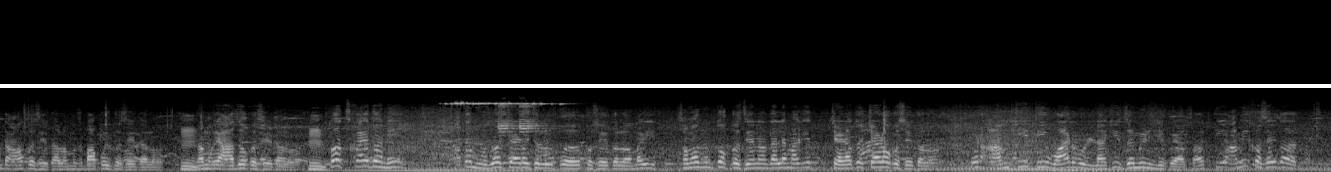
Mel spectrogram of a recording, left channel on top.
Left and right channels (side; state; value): left; silent; digital silence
